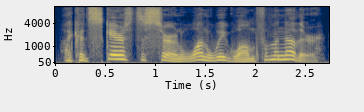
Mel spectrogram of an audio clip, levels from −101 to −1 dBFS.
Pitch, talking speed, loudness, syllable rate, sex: 165 Hz, 175 wpm, -17 LUFS, 5.3 syllables/s, male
